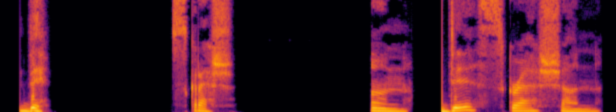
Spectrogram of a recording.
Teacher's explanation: Stress skresh and keep un soft.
